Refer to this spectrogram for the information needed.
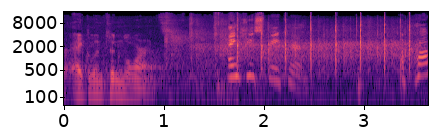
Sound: some Applause

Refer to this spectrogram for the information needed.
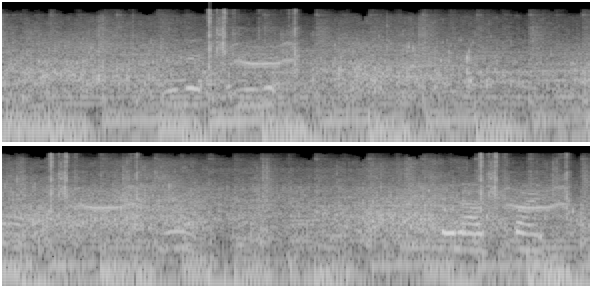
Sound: camera shutter clicks

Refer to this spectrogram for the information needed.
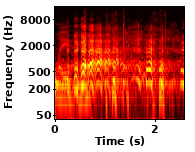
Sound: laughter

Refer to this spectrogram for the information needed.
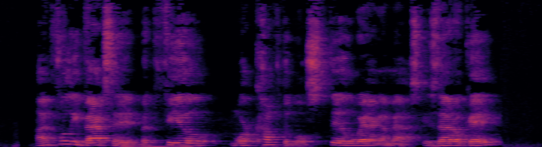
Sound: none

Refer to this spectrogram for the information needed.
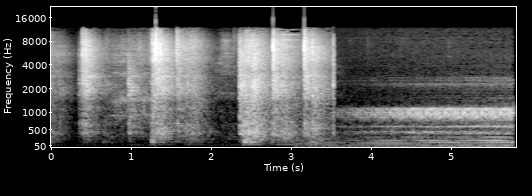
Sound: sigh, huff, rattle; rattle, sigh; eerie music

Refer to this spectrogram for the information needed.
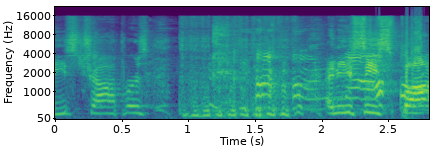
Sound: mimics helicopter blades whipping air

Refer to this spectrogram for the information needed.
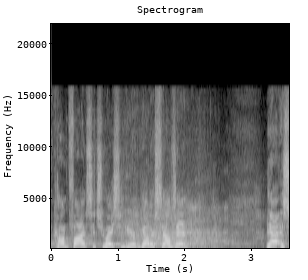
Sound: congregation laughing

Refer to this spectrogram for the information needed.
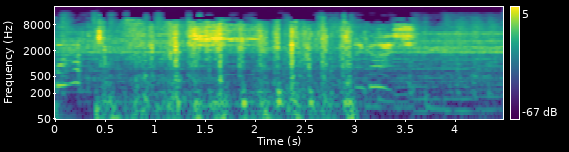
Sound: box rustling

